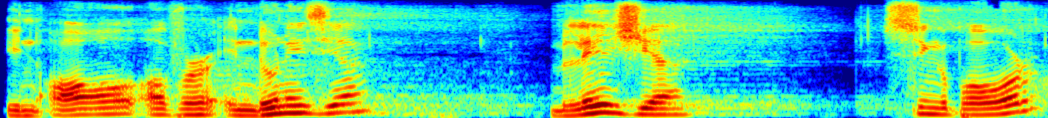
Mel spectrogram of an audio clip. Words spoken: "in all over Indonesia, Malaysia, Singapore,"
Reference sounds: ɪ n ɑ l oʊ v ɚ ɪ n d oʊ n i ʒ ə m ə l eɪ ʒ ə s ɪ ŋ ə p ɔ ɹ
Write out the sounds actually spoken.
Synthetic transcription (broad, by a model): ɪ n ɑ l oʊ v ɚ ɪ n d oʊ n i s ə m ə l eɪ s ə s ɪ ŋ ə p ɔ ɹ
